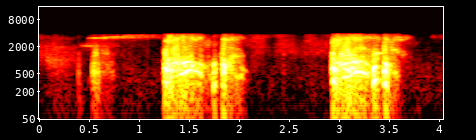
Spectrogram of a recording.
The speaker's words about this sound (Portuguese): Desculpa que eu tô tossindo pra caramba. Não imagina. Peguei uma gripe daquela braba.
